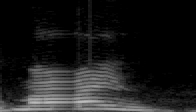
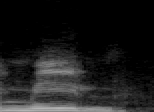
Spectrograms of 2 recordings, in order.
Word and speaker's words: mile: का, किलोमीटर के अलावा एक और होता है MILE, इसको क्या प्रोनाउंस करते हो? MILE, इसको माइल। माइल। क्या करते हैं, जल्दी बताओ। सर माइल। माइल माइल। की माइल की मील? माइल। माइल। माइल, माइल माइल होता है, मील नहीं होता है रे गधा, मील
